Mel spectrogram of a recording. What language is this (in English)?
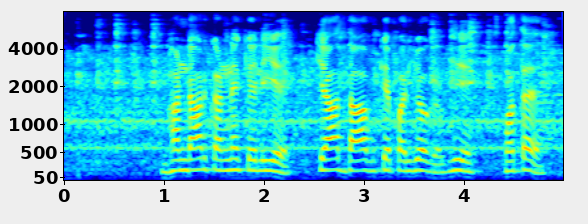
Magahi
